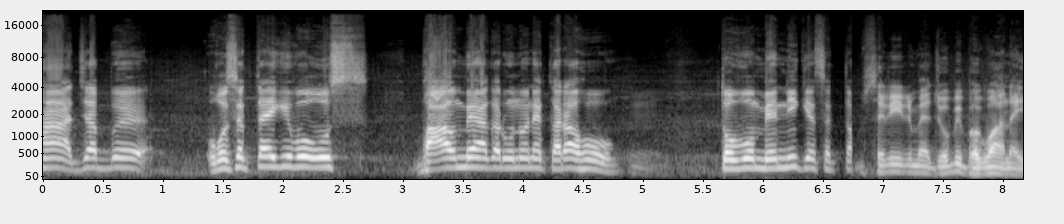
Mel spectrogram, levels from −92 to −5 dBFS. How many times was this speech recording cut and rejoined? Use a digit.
1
